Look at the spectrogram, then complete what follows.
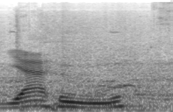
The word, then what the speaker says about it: Yahoo: by the way and Yahoo or Yahoo apparently I'm saying it wrong according to people Yahoo it's yahoo it's a yeah yeah oh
